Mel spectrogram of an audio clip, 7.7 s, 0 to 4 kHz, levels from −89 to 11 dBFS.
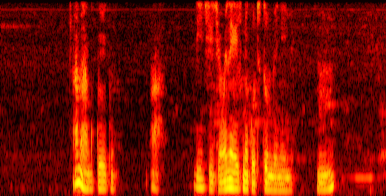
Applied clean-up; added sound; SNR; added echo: none; none; none; none.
